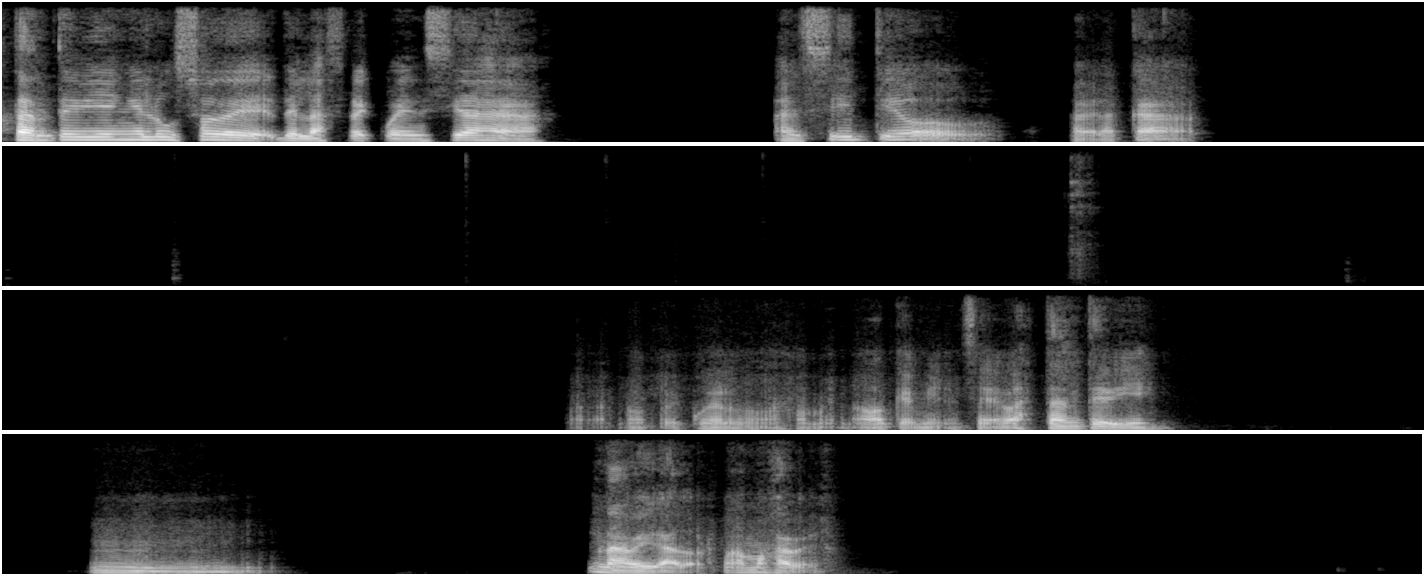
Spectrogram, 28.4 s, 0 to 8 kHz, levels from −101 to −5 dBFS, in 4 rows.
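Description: No faults found; the audio shows only ordinary call microphone processing, with the lowest bass trimmed and nothing above 8 kHz.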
